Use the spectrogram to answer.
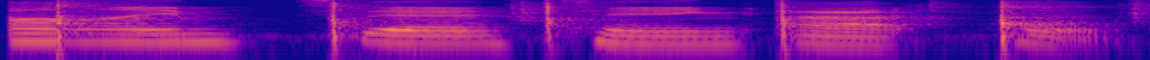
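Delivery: slow, syllable by syllable; counting syllables slowly. Shown as a demonstration. Teacher counts the syllables in "I'm sitting at home", slowly. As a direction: tap out each syllable slowly. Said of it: "That's five syllables".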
